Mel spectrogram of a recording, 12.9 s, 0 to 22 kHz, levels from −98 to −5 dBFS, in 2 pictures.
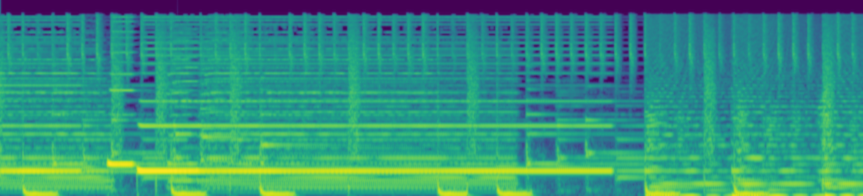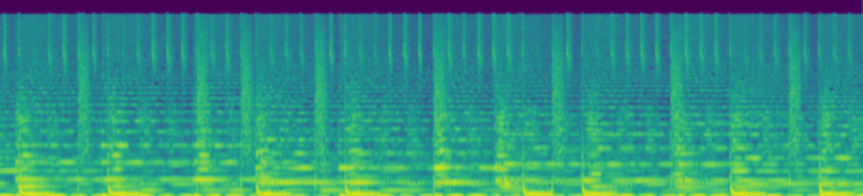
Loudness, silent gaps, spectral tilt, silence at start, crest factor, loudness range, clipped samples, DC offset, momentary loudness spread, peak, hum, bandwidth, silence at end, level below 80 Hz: -15 LUFS; none; -4.5 dB/octave; 0 s; 14 dB; 7 LU; under 0.1%; under 0.1%; 10 LU; 0 dBFS; none; 16.5 kHz; 0 s; -20 dBFS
